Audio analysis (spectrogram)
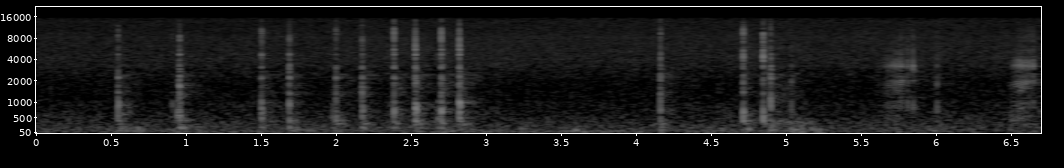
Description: I bought it on 2015-8-28, and after 1 month of light use it started to make some creaking noise, when you naturally rests your palm on it and press the left button..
